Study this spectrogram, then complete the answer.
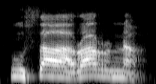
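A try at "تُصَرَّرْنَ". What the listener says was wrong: Nah, begitu. Tusaror, bukan tusarir ya.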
